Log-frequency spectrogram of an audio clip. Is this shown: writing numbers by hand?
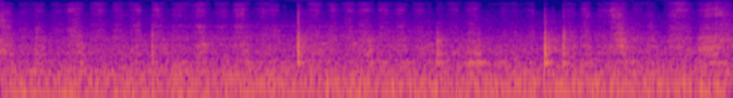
yes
